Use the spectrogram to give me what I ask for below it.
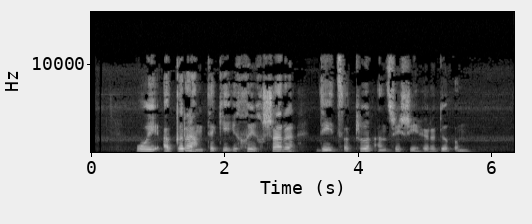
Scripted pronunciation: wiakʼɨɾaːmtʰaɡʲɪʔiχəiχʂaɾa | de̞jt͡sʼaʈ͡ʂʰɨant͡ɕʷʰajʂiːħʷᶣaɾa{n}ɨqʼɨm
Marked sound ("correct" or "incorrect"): incorrect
